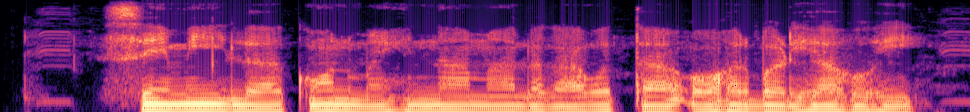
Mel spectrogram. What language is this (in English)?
Chhattisgarhi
